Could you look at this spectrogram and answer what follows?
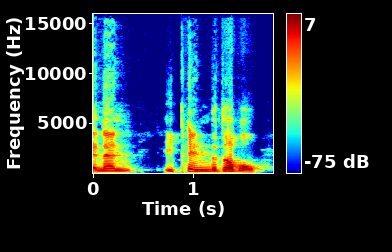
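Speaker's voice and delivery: normal talking voice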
